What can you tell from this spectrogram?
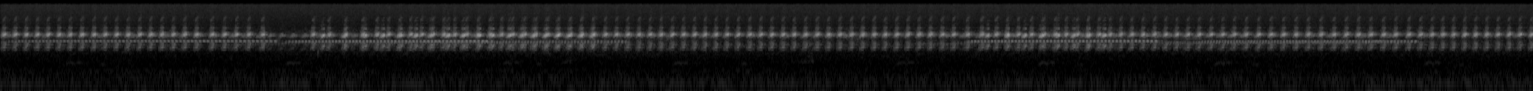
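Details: Tree frogs singing in a pond at night in mid-April, north-east Italy: a dense chorus of rapid, pulsed croaks repeating about three times a second, with long steady trills of mole crickets running beneath in drawn-out stretches.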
